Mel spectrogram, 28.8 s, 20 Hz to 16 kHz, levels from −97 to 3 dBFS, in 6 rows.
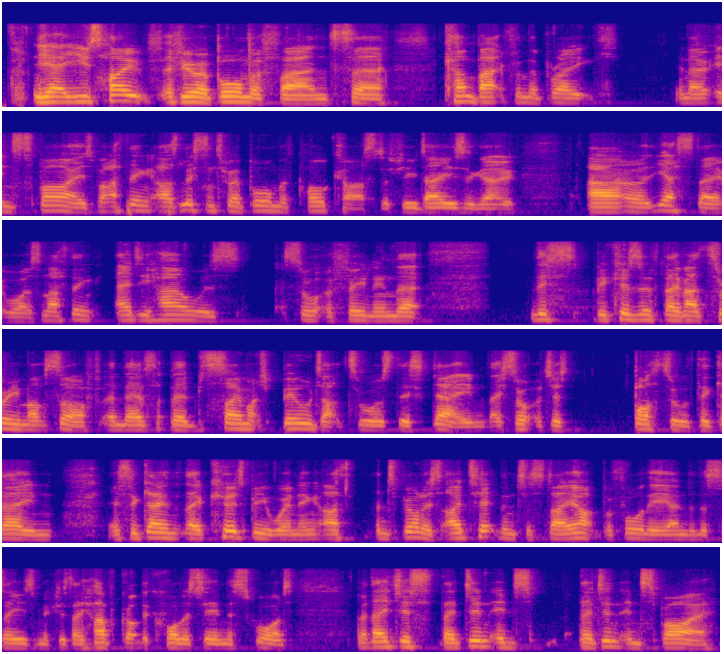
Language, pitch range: English, 120-140 Hz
